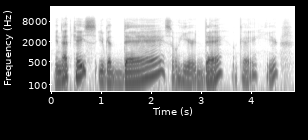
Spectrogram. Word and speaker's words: des: All right, here s you pronounce it like e. Okay, un, une, des.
